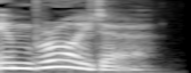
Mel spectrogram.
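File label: "embroider", British English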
